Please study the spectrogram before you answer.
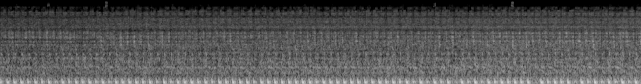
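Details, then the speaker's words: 1981 Yamaha SR185 after replacing the TCI with an Ignitech unit, which cured weak spark, sputter, bog and backfire: started with the choke off, it holds an even, brisk, steady single-cylinder idle, higher than ever before at start, with no misses. "Trying to fire it up this time. Choke is off. Never ran that high at an idle at start."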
